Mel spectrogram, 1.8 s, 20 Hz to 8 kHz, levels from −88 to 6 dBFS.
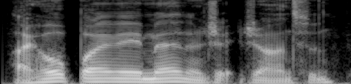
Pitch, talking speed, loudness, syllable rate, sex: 95 Hz, 240 wpm, -15 LUFS, 6.4 syllables/s, male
